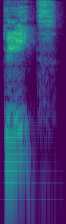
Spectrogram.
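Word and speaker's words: Geiz: it's like it's pronounced gates but it's spelled G E Y um G I Z but it's actually um if you pronounce it in English it's gates like the like uh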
